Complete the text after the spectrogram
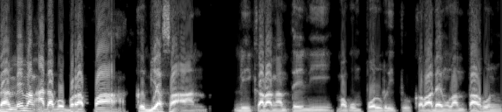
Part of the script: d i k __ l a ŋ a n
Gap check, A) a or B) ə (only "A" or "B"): A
